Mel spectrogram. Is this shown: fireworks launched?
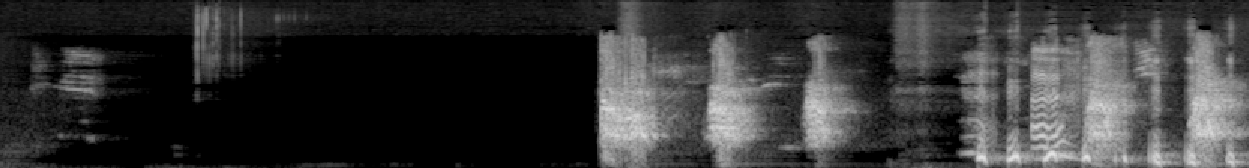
no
